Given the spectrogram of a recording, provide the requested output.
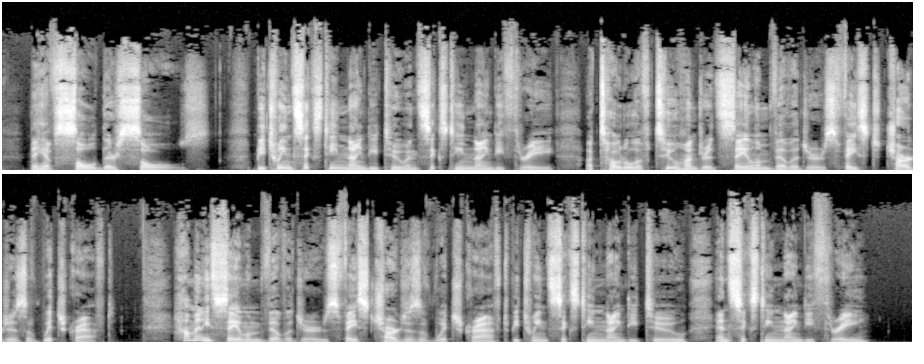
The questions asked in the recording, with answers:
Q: How many Salem villagers faced charges of witchcraft between 1692 and 1693?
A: 200 Salem villagers faced charges of witchcraft between 1692 and 1693.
